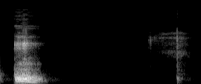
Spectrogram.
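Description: A man briefly clears his throat, one short voiced burst, followed by dead silence and a faint breath in about a second and a half in.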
